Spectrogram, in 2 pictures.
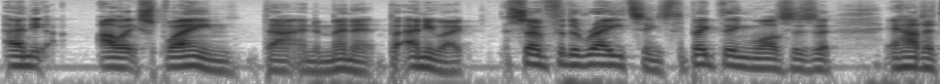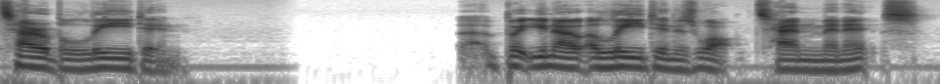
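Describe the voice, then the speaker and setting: A man co-hosting a casual wrestling talk podcast in an animated, exasperated, opinionated way. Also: lowish voice, a little fast. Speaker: podcast co-host.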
